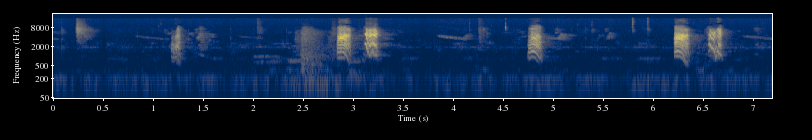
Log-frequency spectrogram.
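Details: Jungle babbler with young, a mother feeding her baby; harsh squeaky calls in short bursts, some paired, spaced about a second or more apart, over a faint low hum.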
